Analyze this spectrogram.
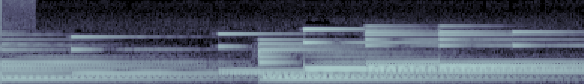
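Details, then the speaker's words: Widex Zen fractal-tone tinnitus therapy sound from a hearing aid program: chiming, melodic tones chosen from Zen options such as Aqua, Coral, Green, Lavender and Sand. "यह उन विभिन्न Zen उपचारों का खुलासा करता है जिन्हें आप चुन सकते हैं।"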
